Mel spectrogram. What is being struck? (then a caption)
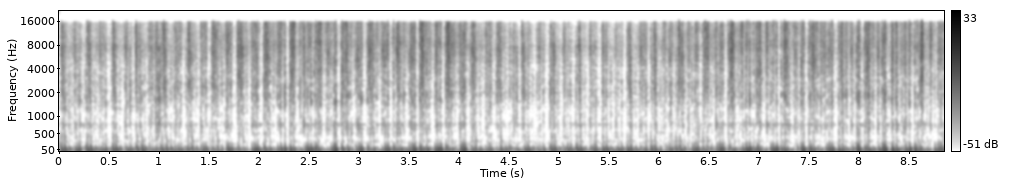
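Ridged plastic foam roller. Fingers rapidly scratch and tap the ridged grid pattern of a large black plastic textured foam roller held horizontally in both hands close to the microphone. The result is a dense, uneven stream of short, dry, low thumps with faint scratchy texture, each dying away almost instantly.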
